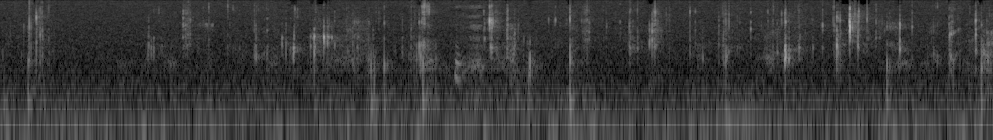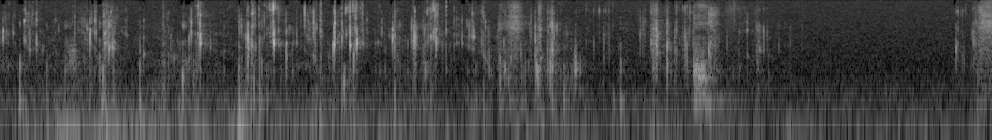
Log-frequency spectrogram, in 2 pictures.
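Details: Homemade summer treats crunched by pet Shih Tzus, females named Ssamong and Jinsang, indoors: steady run of sharp crackling bites and chomps over ten seconds, growing louder and busier toward the middle, no voices.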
